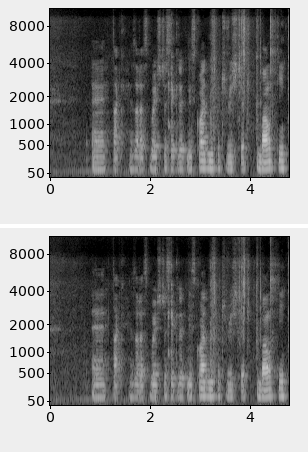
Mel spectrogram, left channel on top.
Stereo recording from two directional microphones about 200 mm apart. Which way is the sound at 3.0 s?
55° left (ahead or behind).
